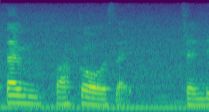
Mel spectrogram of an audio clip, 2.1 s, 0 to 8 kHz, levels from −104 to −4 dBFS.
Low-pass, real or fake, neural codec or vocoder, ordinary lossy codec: 7.2 kHz; real; none; none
